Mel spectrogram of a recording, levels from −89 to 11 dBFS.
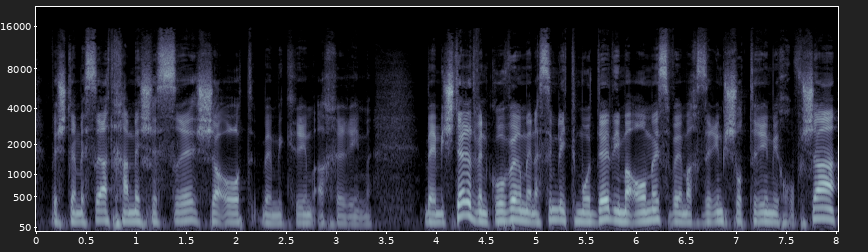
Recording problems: none

